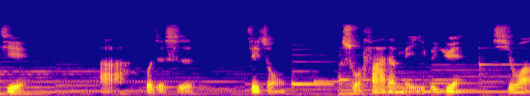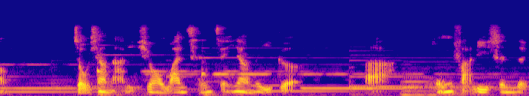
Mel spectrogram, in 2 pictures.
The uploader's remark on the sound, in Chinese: 这也是第一次请嘉宾，录音中有点不顺畅。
